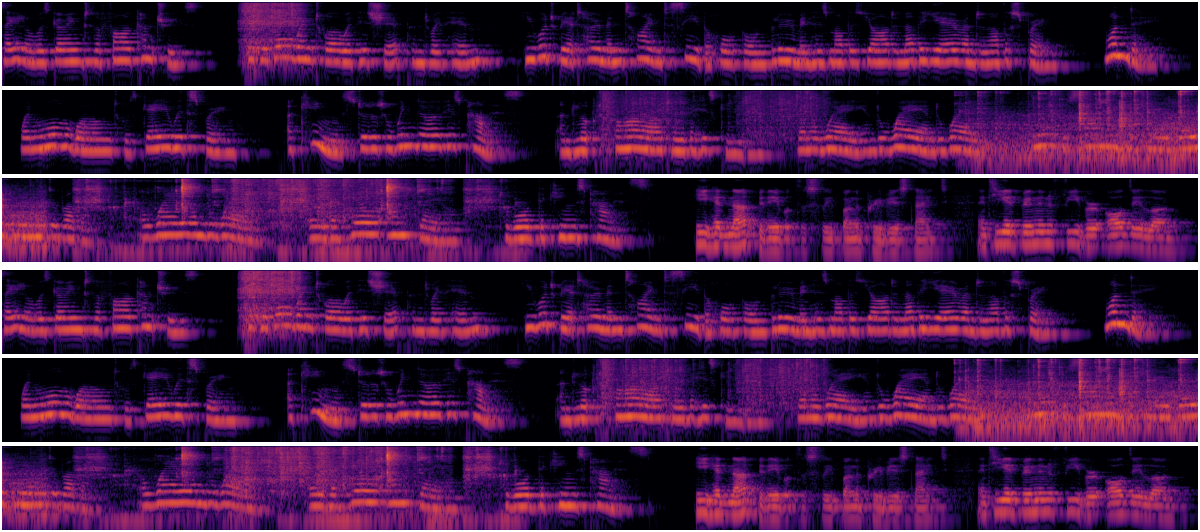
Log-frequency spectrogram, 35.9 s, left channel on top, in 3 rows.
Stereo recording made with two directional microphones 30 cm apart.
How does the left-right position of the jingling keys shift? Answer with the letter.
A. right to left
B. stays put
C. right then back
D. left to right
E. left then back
E.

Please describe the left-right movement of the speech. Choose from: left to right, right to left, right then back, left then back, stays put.
stays put.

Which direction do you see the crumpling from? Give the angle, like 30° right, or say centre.
40° right.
